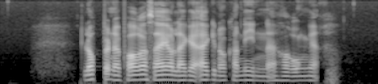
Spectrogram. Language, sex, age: Norwegian, male, 27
